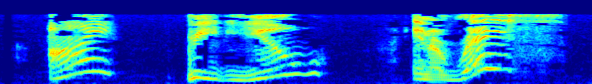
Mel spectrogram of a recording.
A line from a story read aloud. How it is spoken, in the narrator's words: exclaimed the hare, he laughed so much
